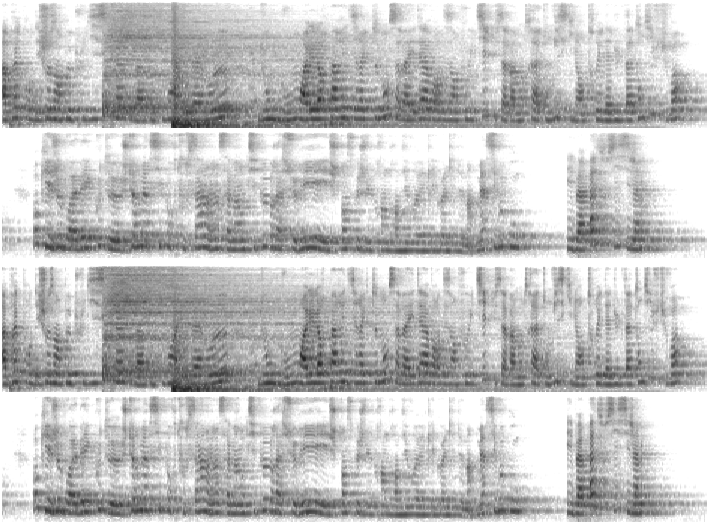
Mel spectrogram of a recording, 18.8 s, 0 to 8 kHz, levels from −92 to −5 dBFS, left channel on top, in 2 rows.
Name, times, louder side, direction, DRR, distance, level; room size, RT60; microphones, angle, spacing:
voice 1, 0.0-9.0 16.9-17.9, right 2 dB, 70° right, 8 dB, 1.6 m, -32 dB
sound 1, 1.3-5.9, right 4 dB, 50° right, 0.9 m, -38 dB
sound 2, 2.3-6.8, equal, 75° left, 2.7 m, -31 dB
voice 2, 3.3-3.6 7.2-7.4 9.8-16.3, right 1 dB, 15° right, -2 dB, 2.1 m, -34 dB
20.5 x 8.4 x 4.9 m, 1.3 s
head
